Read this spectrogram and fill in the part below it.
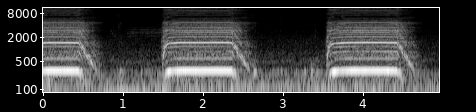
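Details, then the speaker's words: Hyundai Elantra windshield washer pump in the reservoir: three short buzzing bursts about two seconds apart, each holding a steady tone then winding down, but no fluid sprays from the nozzles; pump motor buzzing, no spray. "does your windshield wiper fluid not spray from the nozzle under the Hood do you not hear the buzzing noise coming from your windshire wiper reservoir"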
